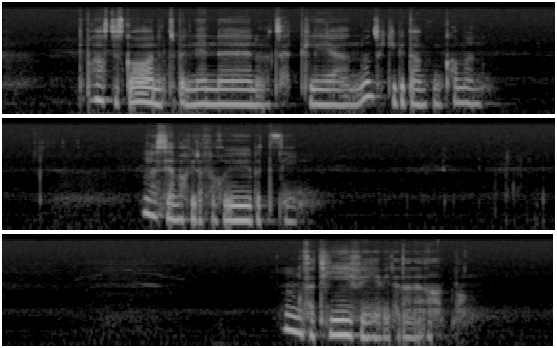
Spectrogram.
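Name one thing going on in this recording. A woman speaks slowly and calmly into a close microphone, with long pauses.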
